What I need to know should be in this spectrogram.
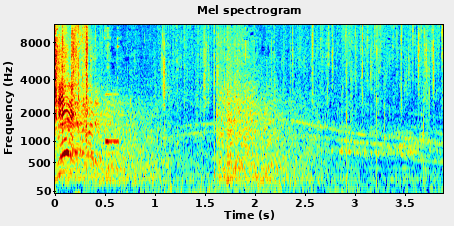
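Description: A car fire crackles and roars nearby.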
